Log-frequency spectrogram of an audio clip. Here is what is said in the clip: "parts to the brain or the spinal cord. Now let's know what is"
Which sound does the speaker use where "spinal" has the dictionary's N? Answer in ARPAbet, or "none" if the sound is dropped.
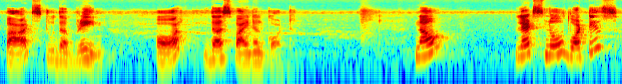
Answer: N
